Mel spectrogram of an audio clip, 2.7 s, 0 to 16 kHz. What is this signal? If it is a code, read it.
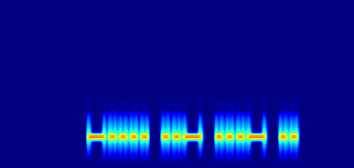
Morse code, heard as a keyed tone, about 30 wpm, 700 Hz. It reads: 6UVI
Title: Four Challenging Letter-Number Combinations 30wpm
